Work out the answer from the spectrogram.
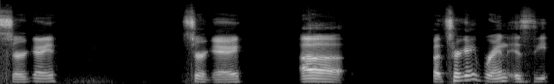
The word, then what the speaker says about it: Sergey: And I don't know how I know how to pronounce this. It looks like Sergey. I know it's Sergey.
